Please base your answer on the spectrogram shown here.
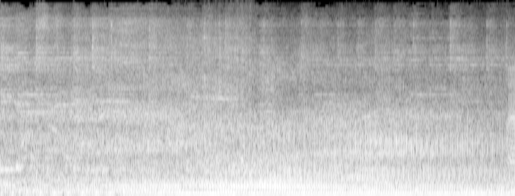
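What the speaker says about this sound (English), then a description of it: "Cars pass" Road traffic rolls past at close range during a Yamaha Smax scooter ride, with a loud, continuous engine and road rumble and cars swelling by.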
